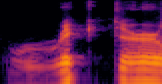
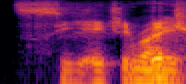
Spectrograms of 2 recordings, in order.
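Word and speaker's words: Ritcher: Jim Richer, though, and a lot of people I remember mispronounced his name. They would call him like Richter, like it would be Richter. It's not. It's you properly said it. Ritch. Richter, not Mike, not like Mike Richter, the old goalie from the Rangers.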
